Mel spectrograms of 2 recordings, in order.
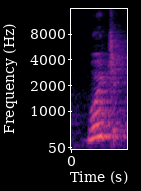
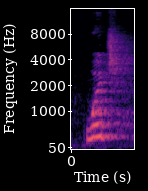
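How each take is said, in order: Both takes have the same delivery.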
